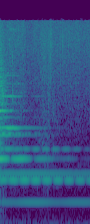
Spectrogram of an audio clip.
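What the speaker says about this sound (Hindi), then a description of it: "जो ही जंजीर हिलती घंटी बजने लगती।" A single palace bell hangs from a justice chain at the gate and rings once when the chain is pulled, a clear sustained tone with a gently pulsing decay, alone and fairly close.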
